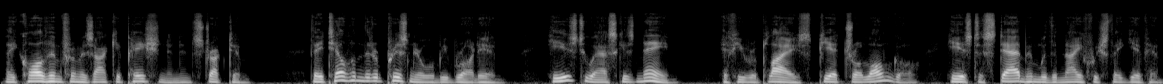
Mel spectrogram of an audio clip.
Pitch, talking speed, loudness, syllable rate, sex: 115 Hz, 215 wpm, -20 LUFS, 5.2 syllables/s, male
